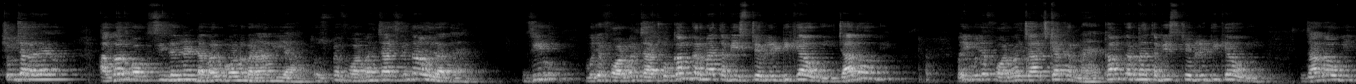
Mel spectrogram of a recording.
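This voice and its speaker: High-voiced male chemistry teacher, echoey. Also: expressive, brisk, darkish tone. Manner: repeats questions and has students answer. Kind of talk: classroom lecture. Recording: echoey room, mic far off.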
